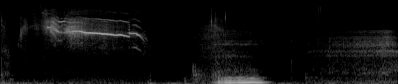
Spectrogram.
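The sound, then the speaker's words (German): A person imitates a blackbird's aerial alarm call with a thin, high, drawn-out whistle. A brief low voiced sound follows, then a fainter second high whistle. “Und Luftalarm ist noch wieder ganz anders. Das ist so ein oh. hohes, tonloses.”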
